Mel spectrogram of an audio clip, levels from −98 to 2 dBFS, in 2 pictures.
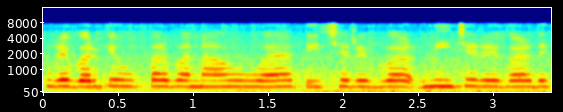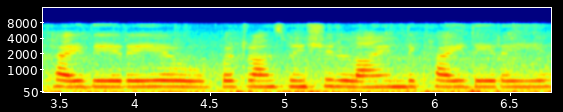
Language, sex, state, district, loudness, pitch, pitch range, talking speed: Hindi, female, Uttar Pradesh, Gorakhpur, -16 LUFS, 260 Hz, 255-265 Hz, 195 wpm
